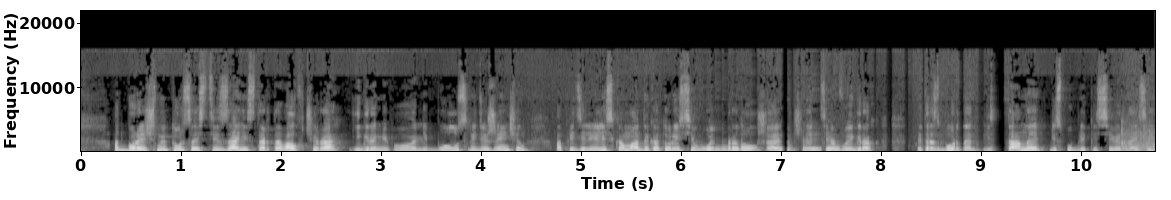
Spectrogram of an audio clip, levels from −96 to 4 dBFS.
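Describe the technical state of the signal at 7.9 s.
At 7.9 s the signal sits inside a stretch of repeated packet loss (robotic sound) running from 6.23 to 9.27 s. Short dropouts of up to 123 ms recur throughout and are patched by extending the preceding sound, covering about a third of the stretch and leaving it choppy with pieces missing.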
